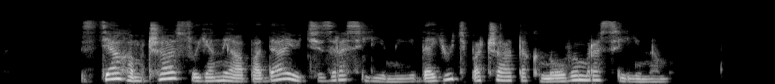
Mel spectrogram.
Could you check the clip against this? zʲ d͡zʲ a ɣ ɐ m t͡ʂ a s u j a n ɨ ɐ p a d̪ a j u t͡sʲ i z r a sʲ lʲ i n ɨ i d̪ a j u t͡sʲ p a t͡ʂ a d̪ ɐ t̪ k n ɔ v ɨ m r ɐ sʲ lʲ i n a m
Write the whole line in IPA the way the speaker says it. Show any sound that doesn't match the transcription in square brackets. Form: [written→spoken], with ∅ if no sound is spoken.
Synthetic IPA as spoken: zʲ d͡zʲ a ɣ ɐ m t͡ʂ a s u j a n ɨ ɐ p a d̪ a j u t͡sʲ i z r a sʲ lʲ i n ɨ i d̪ a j u t͡sʲ p a t͡ʂ a [d̪→t̪] ɐ [t̪→∅] k n ɔ v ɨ m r [ɐ→a] sʲ lʲ i n [a→ɐ] m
